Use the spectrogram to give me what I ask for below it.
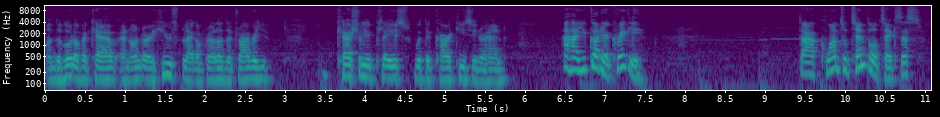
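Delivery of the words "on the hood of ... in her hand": story narration. A narrator's reading. Streamer narrating the game text to viewers, calm storyteller. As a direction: read the scene text like a storyteller.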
